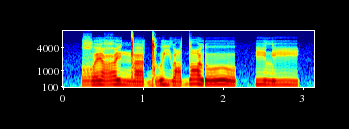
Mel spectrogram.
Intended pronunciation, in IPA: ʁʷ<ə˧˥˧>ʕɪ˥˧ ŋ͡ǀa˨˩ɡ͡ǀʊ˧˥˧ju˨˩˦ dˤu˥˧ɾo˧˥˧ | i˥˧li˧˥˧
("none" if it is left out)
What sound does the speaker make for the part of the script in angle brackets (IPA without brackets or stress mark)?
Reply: ɛ˧˥˧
